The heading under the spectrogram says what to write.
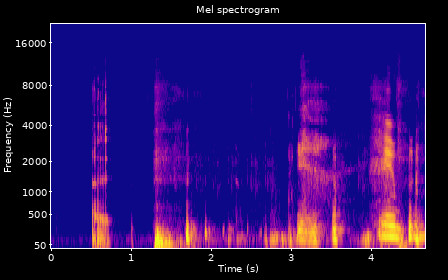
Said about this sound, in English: Why did you burp? You're the worst,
